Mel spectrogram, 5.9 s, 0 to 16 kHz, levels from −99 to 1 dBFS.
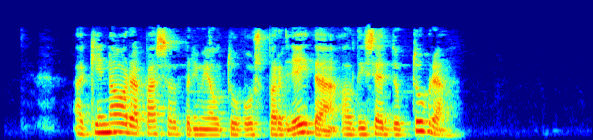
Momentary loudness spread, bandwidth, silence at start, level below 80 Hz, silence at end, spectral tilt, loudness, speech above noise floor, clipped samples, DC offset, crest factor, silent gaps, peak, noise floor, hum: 7 LU; 7.8 kHz; 0.75 s; -56 dBFS; 1.4 s; -4.5 dB/octave; -17 LUFS; 64 dB; under 0.1%; under 0.1%; 16 dB; none; -2 dBFS; -81 dBFS; none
